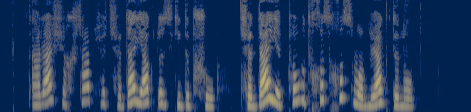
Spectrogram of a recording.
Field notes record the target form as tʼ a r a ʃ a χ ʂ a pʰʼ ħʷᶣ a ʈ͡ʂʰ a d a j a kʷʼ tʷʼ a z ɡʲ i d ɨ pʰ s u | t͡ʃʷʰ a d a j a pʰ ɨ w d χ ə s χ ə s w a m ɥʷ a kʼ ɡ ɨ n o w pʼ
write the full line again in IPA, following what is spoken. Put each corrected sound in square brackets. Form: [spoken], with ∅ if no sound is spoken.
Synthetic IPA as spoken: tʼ a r a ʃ a χ ʂ a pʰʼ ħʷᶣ a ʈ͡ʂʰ a d a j a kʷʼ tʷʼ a z ɡʲ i d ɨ pʰ [ʂ] u | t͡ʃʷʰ a d a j a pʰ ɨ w d χ ə s χ ə s w a m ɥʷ a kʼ [d] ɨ n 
